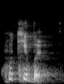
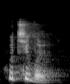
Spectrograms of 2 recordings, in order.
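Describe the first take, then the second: First: The middle consonant is a plain 't' sound. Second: The middle consonant is a 'ch' sound. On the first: The final consonant is carried over to the next syllable. "뒤에 비어있네? 넘겨야지" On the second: The final consonant is carried over and palatalized. "티귿이 이를 만났으니까 선생님 이거 구개음 현상이 일어나요"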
